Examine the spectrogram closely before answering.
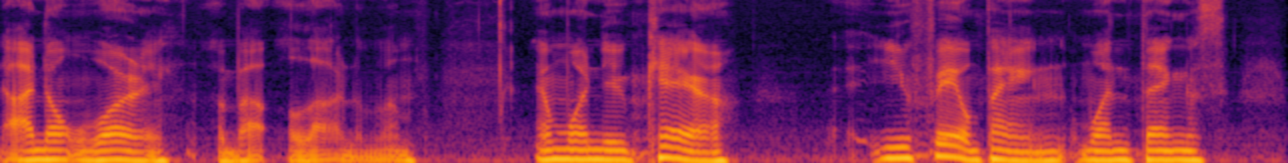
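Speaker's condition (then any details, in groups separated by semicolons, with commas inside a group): ALS; diagnosed almost 4 years ago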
